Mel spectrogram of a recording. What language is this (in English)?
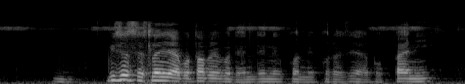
Nepali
